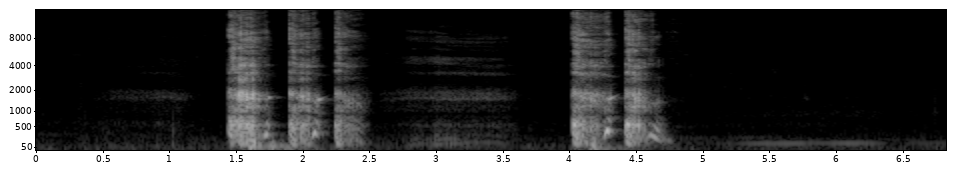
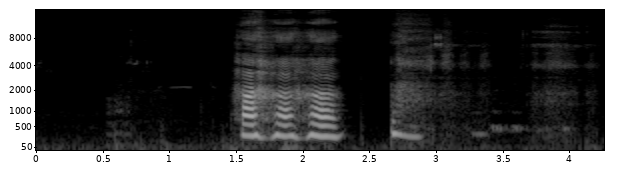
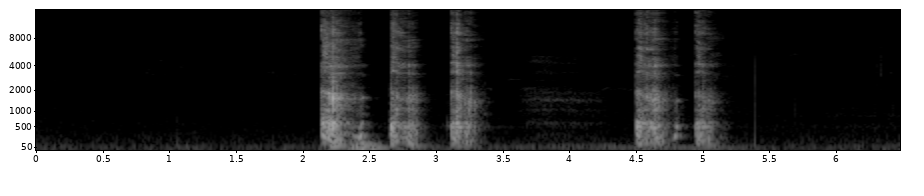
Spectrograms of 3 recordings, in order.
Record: {"three_cough_length": "6.8 s", "three_cough_amplitude": 10259, "three_cough_signal_mean_std_ratio": 0.31, "exhalation_length": "4.3 s", "exhalation_amplitude": 3135, "exhalation_signal_mean_std_ratio": 0.34, "cough_length": "6.5 s", "cough_amplitude": 7663, "cough_signal_mean_std_ratio": 0.29, "survey_phase": "alpha (2021-03-01 to 2021-08-12)", "age": "18-44", "gender": "Female", "wearing_mask": "No", "symptom_cough_any": true, "symptom_fatigue": true, "symptom_headache": true, "symptom_change_to_sense_of_smell_or_taste": true, "symptom_loss_of_taste": true, "symptom_onset": "6 days", "smoker_status": "Never smoked", "respiratory_condition_asthma": false, "respiratory_condition_other": false, "recruitment_source": "Test and Trace", "submission_delay": "2 days", "covid_test_result": "Positive", "covid_test_method": "RT-qPCR", "covid_ct_value": 18.2, "covid_ct_gene": "ORF1ab gene", "covid_ct_mean": 19.2, "covid_viral_load": "510000 copies/ml", "covid_viral_load_category": "Low viral load (10K-1M copies/ml)"}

